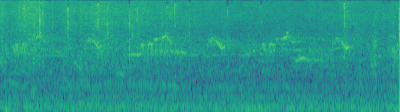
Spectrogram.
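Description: Faint bird calls in the bush: many short chirps and whistles over a low, steady background hum.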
